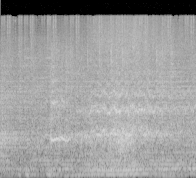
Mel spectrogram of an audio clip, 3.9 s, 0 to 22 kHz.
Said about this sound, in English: And he fucking hauls out of there in a, like, 90s Taurus station wagon. Come on!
